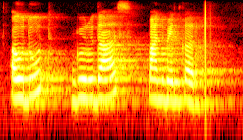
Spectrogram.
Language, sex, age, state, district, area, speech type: Goan Konkani, female, 30-45, Goa, Bardez, urban, spontaneous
